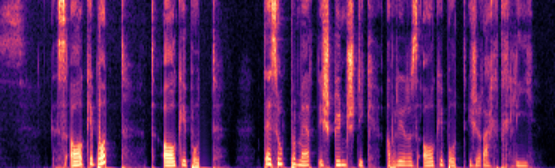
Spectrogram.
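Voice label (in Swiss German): "s Aagebott", Swiss German; Wortschatz Kapitel 8; Kapitel 8 Zusatzwortschatz 3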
